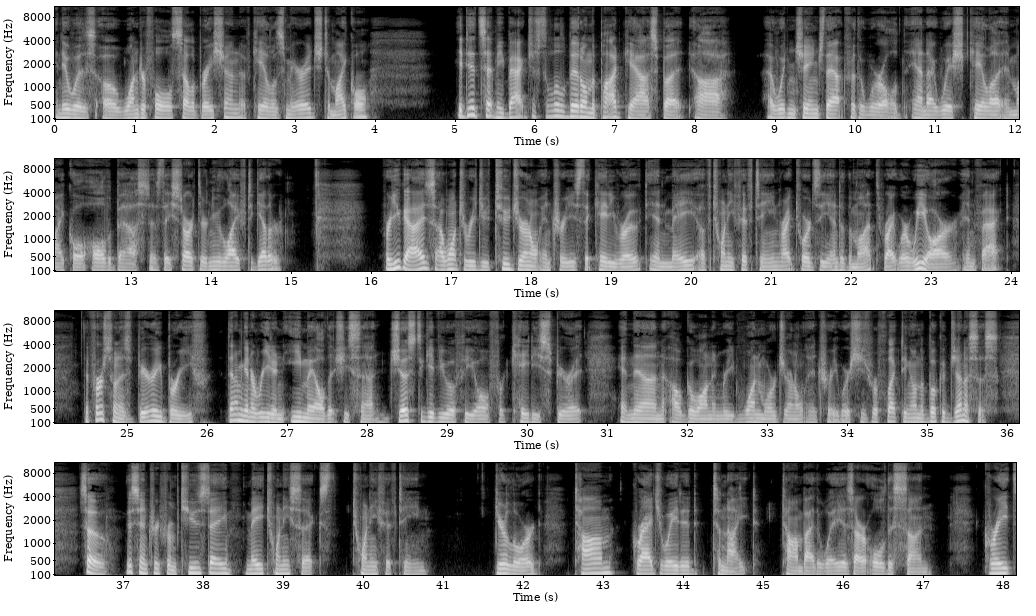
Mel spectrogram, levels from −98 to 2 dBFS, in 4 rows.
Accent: American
